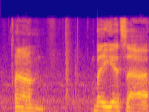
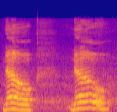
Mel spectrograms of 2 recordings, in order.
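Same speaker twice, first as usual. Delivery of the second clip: high, mock-tearful wail; half-acted sobbing plea; retold crying; 7 semitones higher than usual. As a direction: imitate a crying girl's drawn-out no, pitched up. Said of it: "And then she just cries".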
